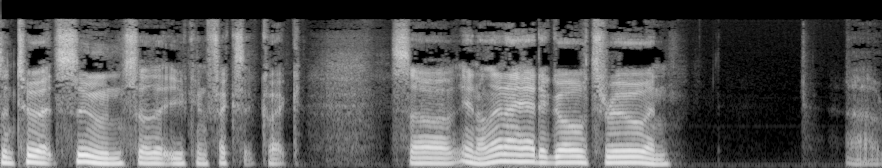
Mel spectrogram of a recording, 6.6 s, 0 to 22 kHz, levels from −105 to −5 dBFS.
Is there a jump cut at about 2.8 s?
no; 0 cuts

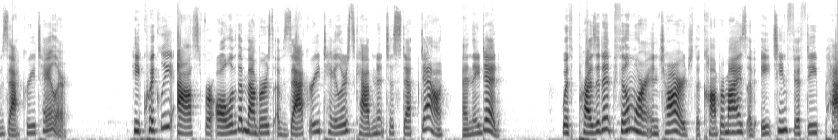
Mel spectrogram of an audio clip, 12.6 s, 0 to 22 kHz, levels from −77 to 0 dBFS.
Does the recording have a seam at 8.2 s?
yes; 1 cut; at 8.2 s

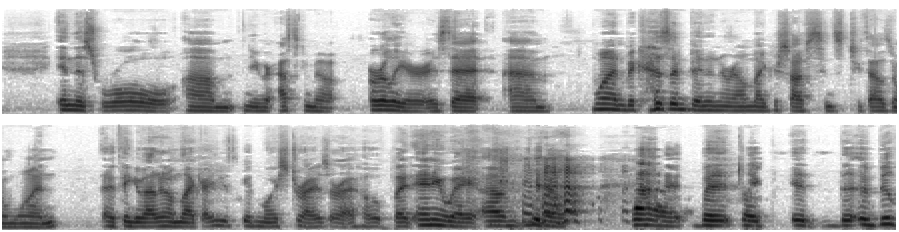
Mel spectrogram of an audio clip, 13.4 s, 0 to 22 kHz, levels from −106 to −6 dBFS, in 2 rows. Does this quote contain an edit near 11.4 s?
no; 1 cut; at 7.4 s

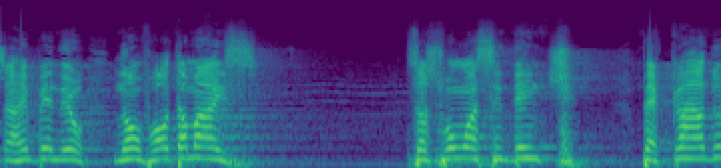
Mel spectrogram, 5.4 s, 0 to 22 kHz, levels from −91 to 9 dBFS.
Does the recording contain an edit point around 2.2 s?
no; 0 cuts

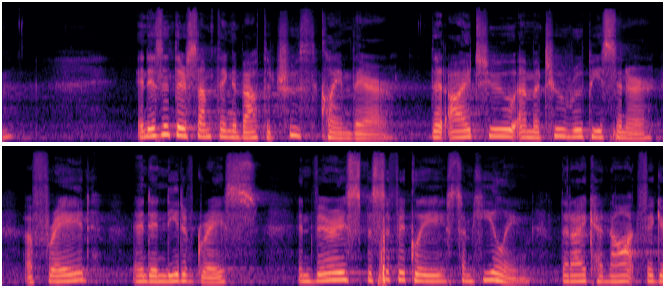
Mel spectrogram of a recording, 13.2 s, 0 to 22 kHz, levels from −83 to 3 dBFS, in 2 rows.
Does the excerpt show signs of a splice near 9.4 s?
no; 0 cuts

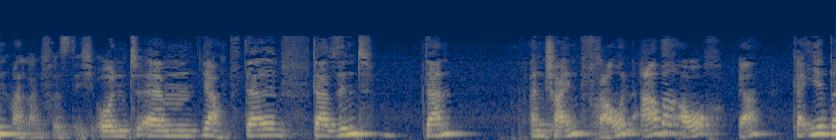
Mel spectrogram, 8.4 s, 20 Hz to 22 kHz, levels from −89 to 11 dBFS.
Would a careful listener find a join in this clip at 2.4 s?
no; 0 cuts

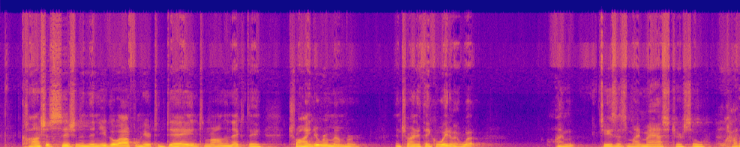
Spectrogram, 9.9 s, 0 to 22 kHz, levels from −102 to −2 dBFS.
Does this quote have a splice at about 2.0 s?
yes; 1 cut; at 2.0 s

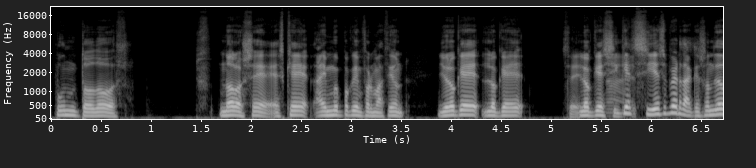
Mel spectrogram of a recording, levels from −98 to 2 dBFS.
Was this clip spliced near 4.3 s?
no; 0 cuts

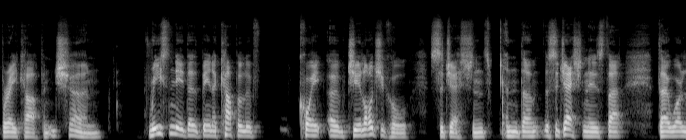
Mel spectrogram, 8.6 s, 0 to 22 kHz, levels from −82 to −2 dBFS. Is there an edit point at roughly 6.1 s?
yes; 2 cuts; at 1.8 s, 6.1 s

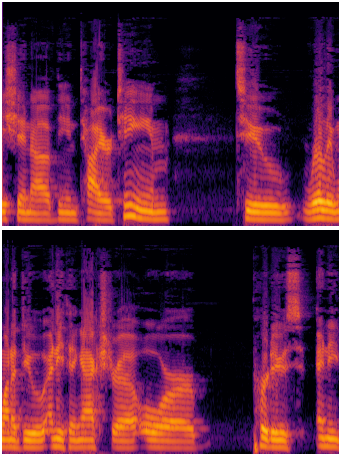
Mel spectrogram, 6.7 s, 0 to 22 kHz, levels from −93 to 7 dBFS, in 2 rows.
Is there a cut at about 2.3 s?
yes; 1 cut; at 2.3 s

